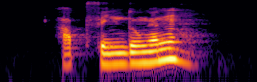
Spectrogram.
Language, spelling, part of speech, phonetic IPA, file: German, Abfindungen, noun, [ˈapˌfɪndʊŋən], De-at-Abfindungen.ogg
- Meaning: plural of Abfindung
